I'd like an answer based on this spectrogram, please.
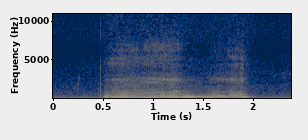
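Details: Six-month-old female Vizsla asleep after a workout at the beach in Brigantine, New Jersey, worn out by a four-year-old dog: one long, low, wavering groaning snore lasting about one and a half seconds over a steady background hum.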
